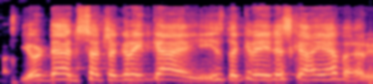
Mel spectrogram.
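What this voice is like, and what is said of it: Badly done put-on accent. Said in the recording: “Bad accent there”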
